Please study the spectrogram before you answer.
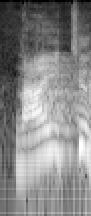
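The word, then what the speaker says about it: knight: 똑같아 세상에 그 다음에 나이트 기사 밤 나이트 기사 다음에 반응이 앞에 k 는 또 묵음 이나 다름이 똑같아 얘는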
